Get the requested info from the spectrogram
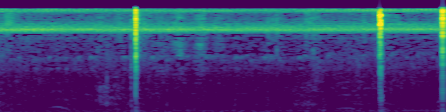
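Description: Steady high-pitched insect chorus, with two short sharp clicks, one about a second and a half in and one near the end.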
